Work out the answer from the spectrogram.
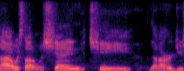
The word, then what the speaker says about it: Shang-Chi: Pronounced Shang-Chi, and I heard Kevin Feige pronouncing it Shang-Chi, so I figure it's Shang-Chi, but I don't know.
